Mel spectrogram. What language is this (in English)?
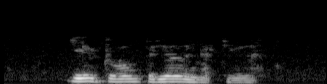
Spanish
